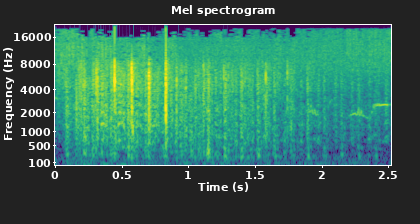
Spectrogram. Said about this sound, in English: film a large black crow emerging from the darkness. The bird cawed at them twice before taking to the skies.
